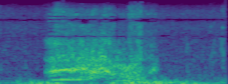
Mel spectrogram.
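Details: A pet dog producing an odd self-made voice that leaves its owner confused: one loud, drawn-out, moaning roar-like sound lasting under a second, then quiet room background.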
